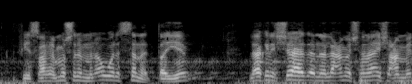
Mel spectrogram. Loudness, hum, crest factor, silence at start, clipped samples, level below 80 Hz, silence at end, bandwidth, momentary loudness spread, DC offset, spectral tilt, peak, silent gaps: -21 LUFS; none; 22 dB; 0 s; under 0.1%; -44 dBFS; 0 s; 8 kHz; 7 LU; under 0.1%; -2 dB/octave; 0 dBFS; none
